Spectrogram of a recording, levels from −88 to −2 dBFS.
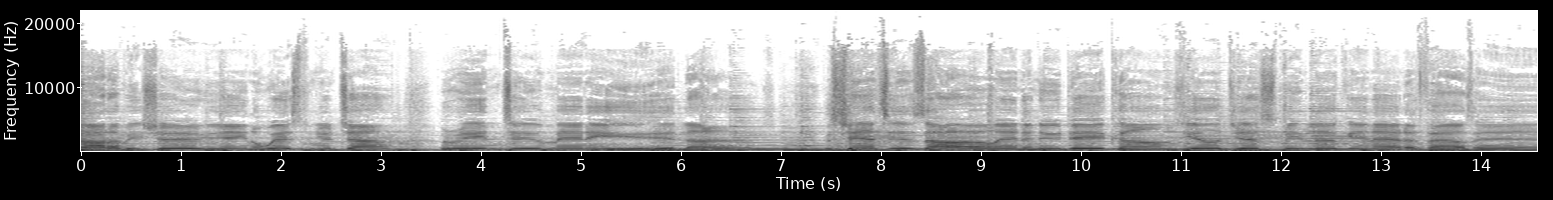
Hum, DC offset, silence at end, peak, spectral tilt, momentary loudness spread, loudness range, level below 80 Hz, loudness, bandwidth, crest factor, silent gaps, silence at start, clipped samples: none; under 0.1%; 0 s; -10 dBFS; -5 dB/octave; 6 LU; 3 LU; -58 dBFS; -26 LUFS; 19.5 kHz; 16 dB; none; 0 s; under 0.1%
